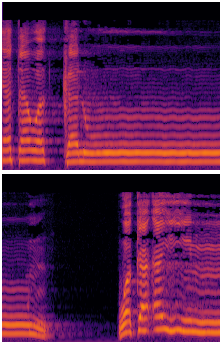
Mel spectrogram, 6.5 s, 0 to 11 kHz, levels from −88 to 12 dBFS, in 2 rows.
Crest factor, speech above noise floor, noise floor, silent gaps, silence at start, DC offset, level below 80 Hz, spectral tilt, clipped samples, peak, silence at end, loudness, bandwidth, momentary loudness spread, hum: 20 dB; 45 dB; -65 dBFS; none; 0 s; under 0.1%; -66 dBFS; -5 dB/octave; under 0.1%; -2 dBFS; 0 s; -21 LUFS; 7.8 kHz; 6 LU; none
